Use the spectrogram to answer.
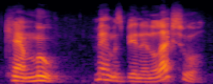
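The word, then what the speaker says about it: Camus: cus The Stranger yeah he's French and it's pronounced Camu ma' must be an intellectual we're in trouble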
